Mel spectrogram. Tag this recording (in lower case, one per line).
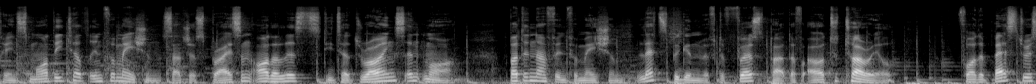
speech
music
